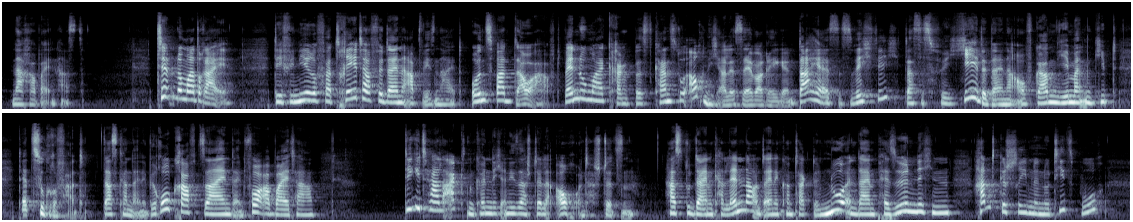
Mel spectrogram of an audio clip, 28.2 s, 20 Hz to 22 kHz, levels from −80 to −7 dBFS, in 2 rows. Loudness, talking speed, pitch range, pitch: -19 LUFS, 145 wpm, 175-250 Hz, 200 Hz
